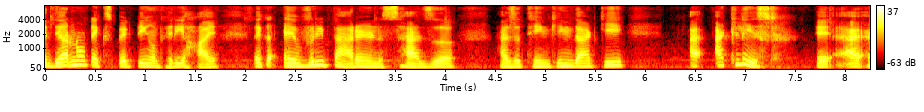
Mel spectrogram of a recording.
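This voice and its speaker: In a dry recording, a late-twenties vlogger with an Indian English accent thinks out loud, wandering and stumbling through a relaxed reflective monologue while checking in with "okay?". His pitch is fairly high.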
